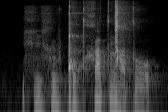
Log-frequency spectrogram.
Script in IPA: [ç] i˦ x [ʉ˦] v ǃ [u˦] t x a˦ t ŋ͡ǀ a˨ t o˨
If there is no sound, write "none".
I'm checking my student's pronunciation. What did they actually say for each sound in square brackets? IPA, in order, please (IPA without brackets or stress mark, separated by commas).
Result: x, ʉ˦, u˦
